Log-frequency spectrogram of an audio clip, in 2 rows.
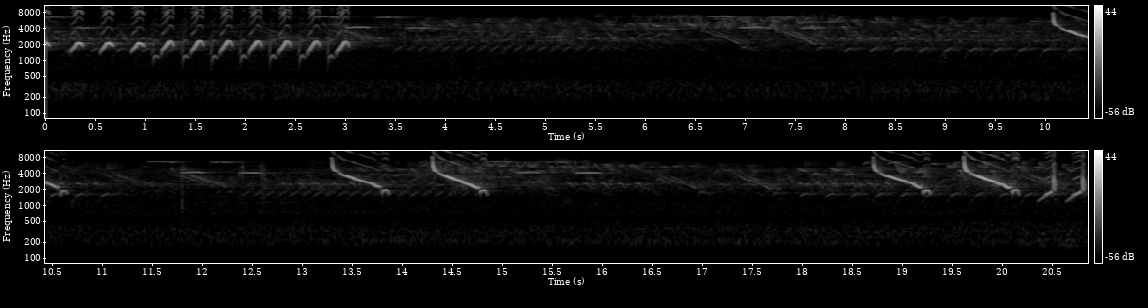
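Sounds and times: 
Northern Cardinal giving loud down-slurred whistles: 0.0s - 3.1s, 10.1s - 10.7s, 13.3s - 14.9s, 18.7s - 20.8s
chorus of fainter birds: 0.0s - 20.8s.

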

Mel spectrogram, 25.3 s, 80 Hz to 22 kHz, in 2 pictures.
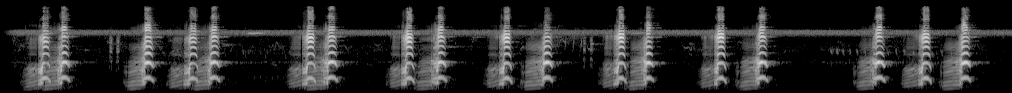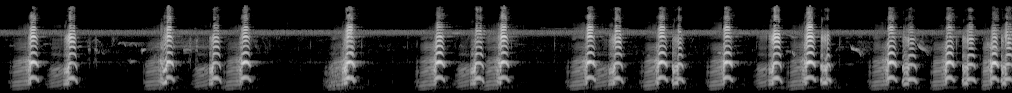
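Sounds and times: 
Canada goose: 0.3s - 2.8s, 3.6s - 8.2s, 8.8s - 9.7s, 10.7s - 12.2s, 12.8s - 15.9s, 16.7s - 17.2s, 17.8s - 19.1s, 19.7s - 25.2s.

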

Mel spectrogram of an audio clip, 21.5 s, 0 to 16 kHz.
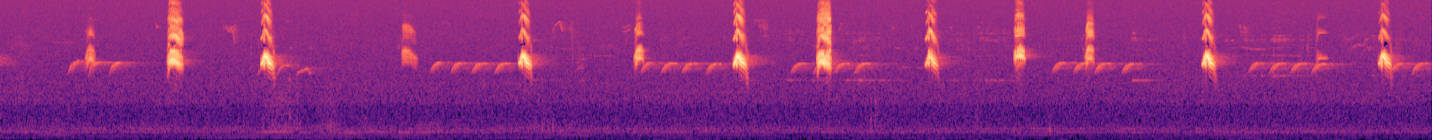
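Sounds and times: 
evening grosbeak chirping: 1.0s - 1.9s, 2.5s - 2.8s, 3.9s - 4.8s, 6.0s - 8.1s, 9.5s - 11.3s, 11.9s - 13.2s, 13.9s - 14.2s, 14.8s - 17.2s, 18.0s - 21.4s.

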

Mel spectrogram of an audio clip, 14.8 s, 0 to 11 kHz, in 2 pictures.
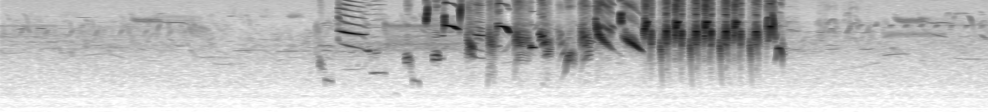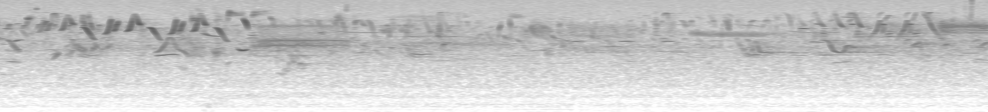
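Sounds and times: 
bird twittering: 2.4s - 5.9s.

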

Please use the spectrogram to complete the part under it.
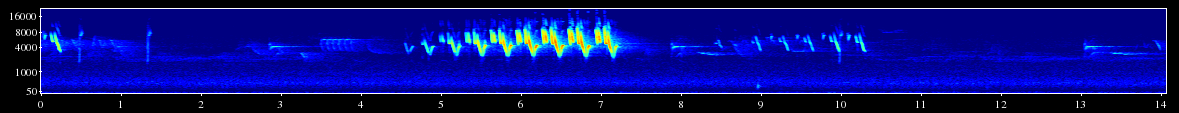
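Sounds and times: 
ovenbird singing loud quick rhythmic repeated phrases: 0.0s - 0.6s, 4.6s - 7.2s, 8.9s - 10.3s.

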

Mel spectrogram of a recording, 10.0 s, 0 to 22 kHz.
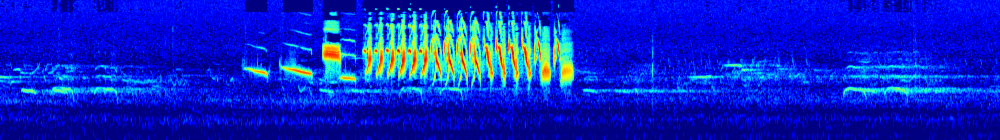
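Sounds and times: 
vesper sparrow singing: 2.5s - 5.7s.

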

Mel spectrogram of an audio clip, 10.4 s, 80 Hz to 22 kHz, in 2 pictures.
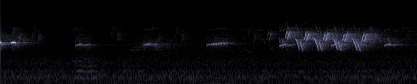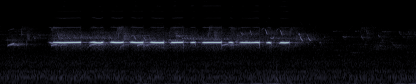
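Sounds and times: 
White-throated sparrow song: 0.0s - 0.3s, 3.5s - 10.1s.

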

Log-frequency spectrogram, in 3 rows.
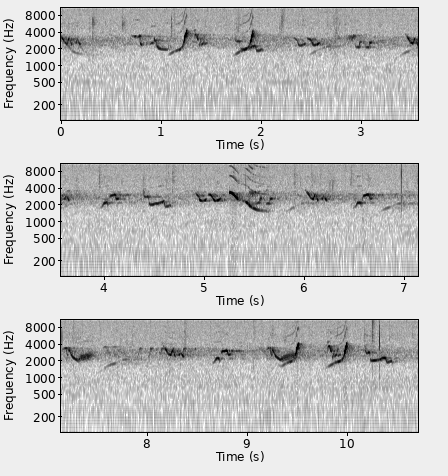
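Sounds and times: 
steady background noise: 0.0s - 10.7s
Northern Cardinal song of slurred whistles: 2.9s - 10.5s.

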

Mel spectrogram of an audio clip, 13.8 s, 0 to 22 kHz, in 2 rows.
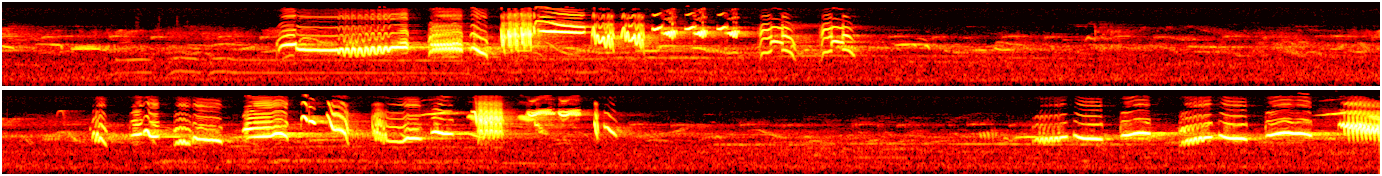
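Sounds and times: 
Eurasian blackbird singing a rich whistled warble with high squeaky notes: 0.0s - 13.7s.

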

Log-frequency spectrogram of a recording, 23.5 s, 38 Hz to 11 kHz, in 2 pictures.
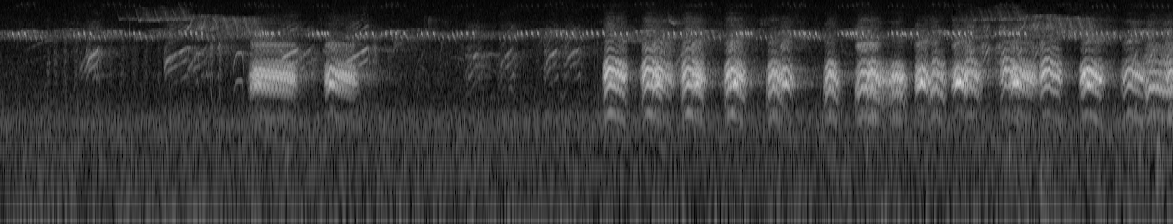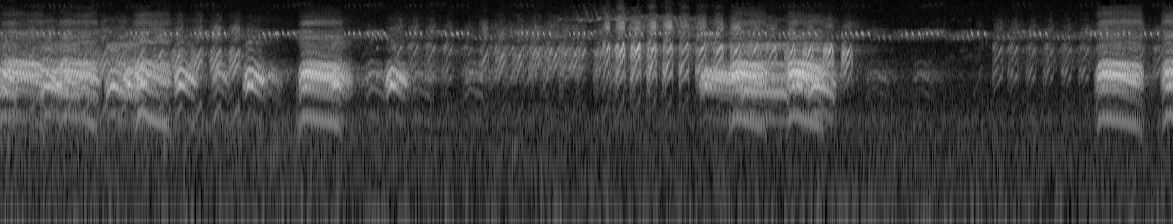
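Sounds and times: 
American crow calling with rough caws: 2.5s - 3.8s, 6.0s - 17.0s, 17.8s - 21.0s, 22.7s - 23.4s.

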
